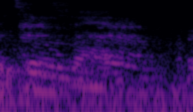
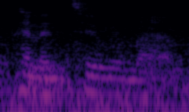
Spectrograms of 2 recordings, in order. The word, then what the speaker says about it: panitumumab: Panitumumab. There we go. Panitumumab. No, but you forgot the other M though. You forgot the first M.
